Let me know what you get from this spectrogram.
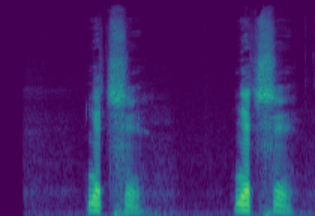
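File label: Hruso Aka; cellar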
